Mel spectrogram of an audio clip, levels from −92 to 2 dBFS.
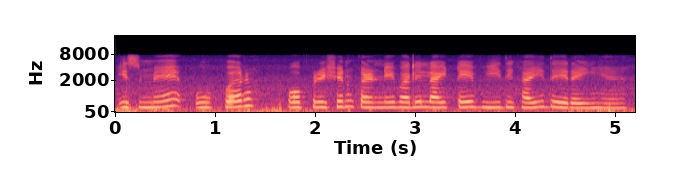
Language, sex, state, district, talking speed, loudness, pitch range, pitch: Hindi, female, Uttar Pradesh, Saharanpur, 125 wpm, -14 LUFS, 260-280 Hz, 270 Hz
